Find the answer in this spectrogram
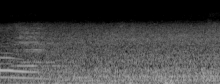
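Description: A spoken word is held and trails off in the first half-second, then a steady, even wash of background noise from a large, crowded indoor hall, with no distinct events.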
